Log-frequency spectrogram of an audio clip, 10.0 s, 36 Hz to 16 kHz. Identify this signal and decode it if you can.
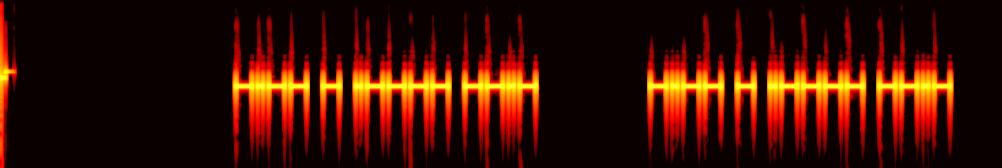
Morse code, heard as a keyed tone, about 22 wpm, 700 Hz. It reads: YT1Q YT1Q
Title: DXCC-100 Call Signs - 4 Characters - Repeated 3x - 22wpm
